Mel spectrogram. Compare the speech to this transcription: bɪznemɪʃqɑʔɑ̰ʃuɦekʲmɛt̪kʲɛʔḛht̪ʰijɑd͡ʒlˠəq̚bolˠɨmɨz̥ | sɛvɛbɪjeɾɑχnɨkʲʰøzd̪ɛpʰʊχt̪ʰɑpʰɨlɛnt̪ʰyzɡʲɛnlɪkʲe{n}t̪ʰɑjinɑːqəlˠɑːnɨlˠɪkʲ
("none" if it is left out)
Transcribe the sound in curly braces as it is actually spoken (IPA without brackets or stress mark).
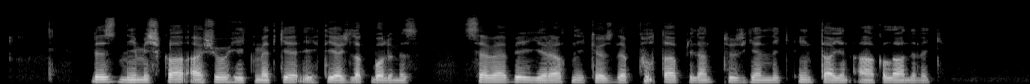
ŋ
